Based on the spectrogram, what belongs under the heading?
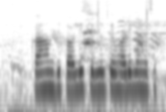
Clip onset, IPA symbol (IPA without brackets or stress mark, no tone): k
